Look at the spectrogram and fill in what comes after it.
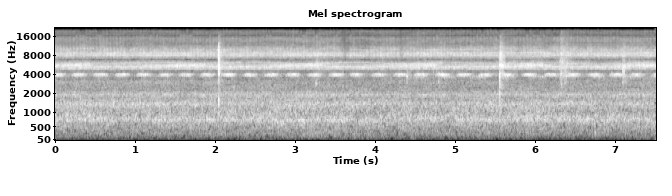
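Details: Night insects, sleep and study ambience paired with bonfire sounds, keep up a steady chorus: a bright pulsed trill near the top repeats rapidly, over a continuous high shimmering hiss, with occasional sharp crackles from the fire.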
